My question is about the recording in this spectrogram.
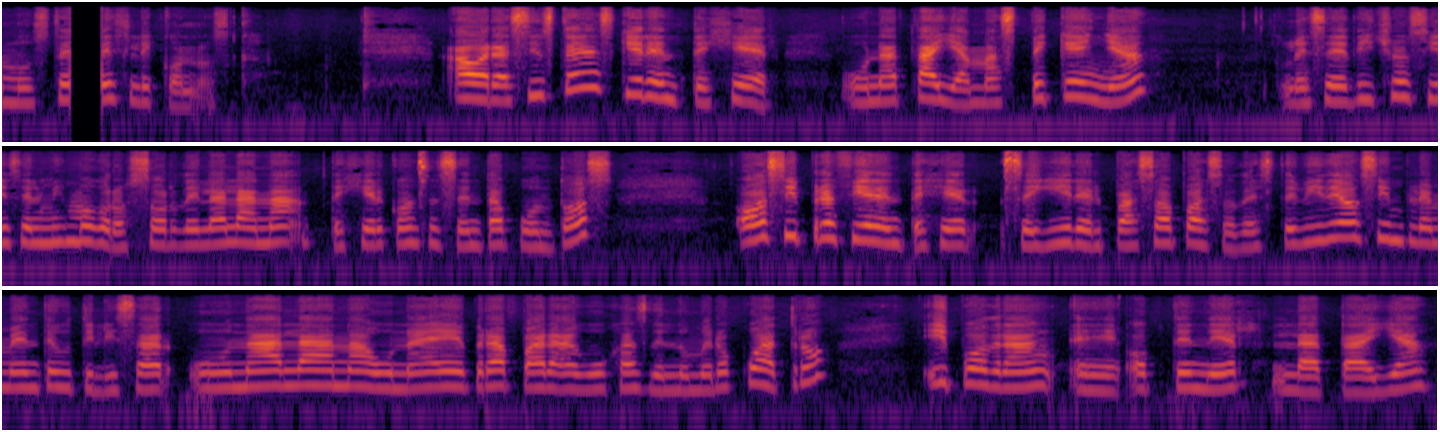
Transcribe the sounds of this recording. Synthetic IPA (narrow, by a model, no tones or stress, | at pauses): komoust̪eðeslekonʔo̰skḁ | a̰oɾasiust̪eðeskjeɾent̪exeɾ | ṵnat̪aʝamaspekeɲa | leseðit͡ʃosiese̞lmismoɣɾosoɾðelalana̰t̪exeɾkonsesent̪apunt̪os | osipɾefjeɾent̪exeɾseɣiɾelpasoapasoðeest̪eβið̞eosimplemẽnt̪eut̪ilisaɾunalanaunaeβɾapaɾaːɣuxazðelnũmeɾokwat̪ɾo | ipoðɾaneo̰pt̪eneɾlat̪aʝa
